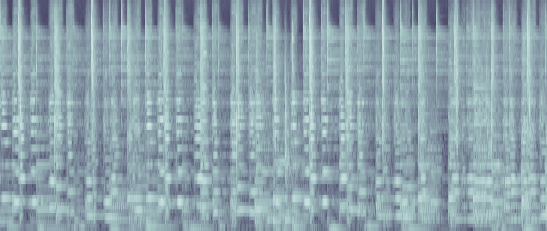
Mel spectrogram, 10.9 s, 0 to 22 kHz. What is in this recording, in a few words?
cheerful strings; by burak sound bank; cheerful vol 12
